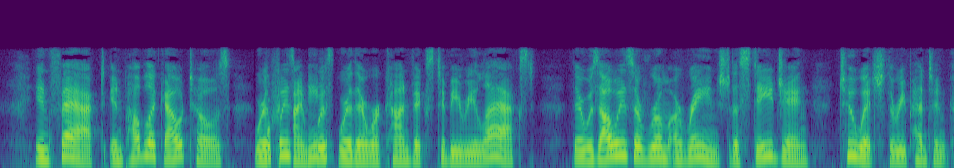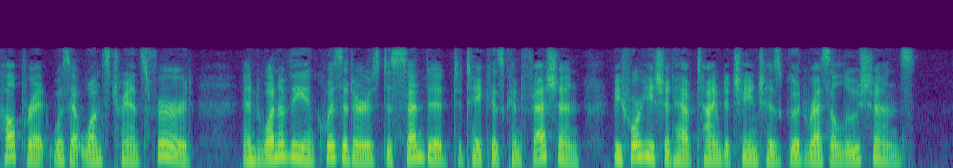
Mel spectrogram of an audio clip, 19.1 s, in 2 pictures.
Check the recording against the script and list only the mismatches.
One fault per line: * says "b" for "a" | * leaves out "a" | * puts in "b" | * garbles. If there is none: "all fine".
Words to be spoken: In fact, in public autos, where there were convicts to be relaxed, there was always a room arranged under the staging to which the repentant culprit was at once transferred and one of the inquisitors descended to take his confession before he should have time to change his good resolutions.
* garbles
* leaves out "under"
